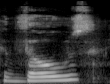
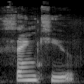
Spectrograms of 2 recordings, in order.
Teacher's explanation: The voice would be in words like those, and then the voiceless in a word like thank you.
